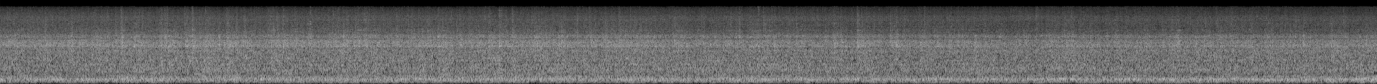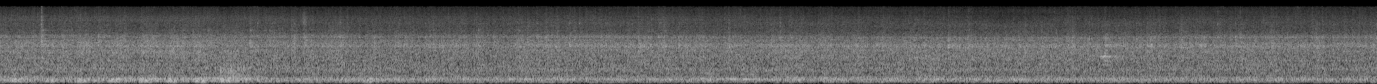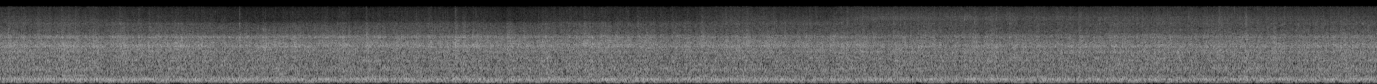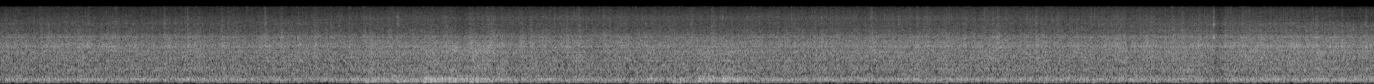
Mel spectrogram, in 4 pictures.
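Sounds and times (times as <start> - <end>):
heavy rain on foliage: 0.0 - 55.0.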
